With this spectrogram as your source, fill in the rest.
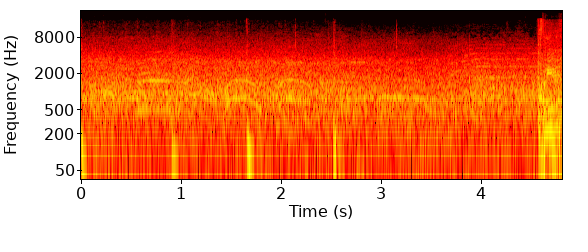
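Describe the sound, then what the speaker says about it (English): A basketball video game matching the Sacramento Kings against the Miami Heat: steady arena crowd noise runs throughout, with squeaks and bounces, ending in a sudden loud slam of a dunk near the finish. "And it's Evans slamming it down."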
